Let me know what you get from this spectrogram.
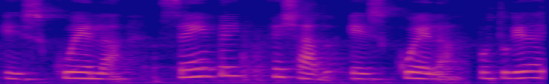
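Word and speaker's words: escuela: para vocês tanta gente tanta gente que fala esquela gente isso é um a mesma coisa da gente ouvir very good em inglês é a mesma coisa tipo esquela não você tem que falar esquela sempre fechado escel português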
